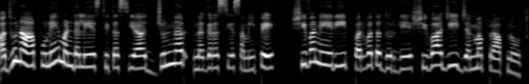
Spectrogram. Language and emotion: Sanskrit, neutral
